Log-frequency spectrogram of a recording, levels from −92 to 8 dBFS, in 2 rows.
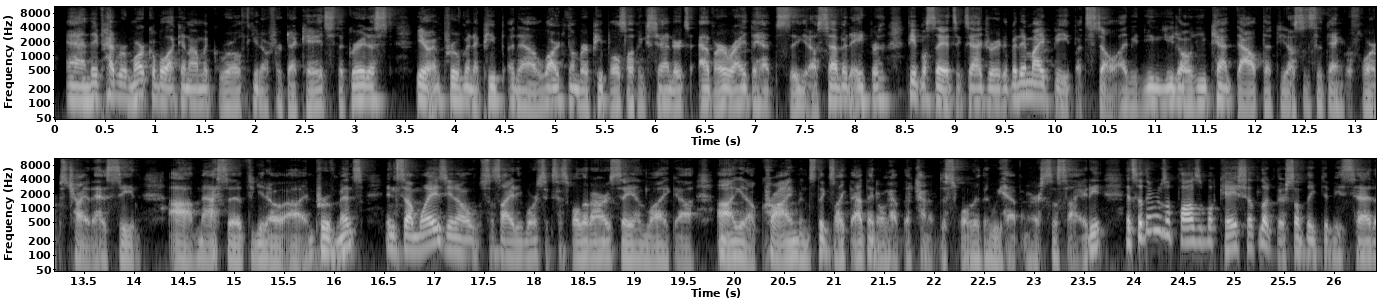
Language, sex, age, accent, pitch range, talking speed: English, male, 30-49, American, 95-125 Hz, 265 wpm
